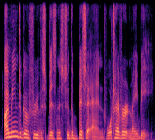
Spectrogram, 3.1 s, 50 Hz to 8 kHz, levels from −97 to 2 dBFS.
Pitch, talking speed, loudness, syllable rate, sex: 170 Hz, 270 wpm, -22 LUFS, 6.8 syllables/s, female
